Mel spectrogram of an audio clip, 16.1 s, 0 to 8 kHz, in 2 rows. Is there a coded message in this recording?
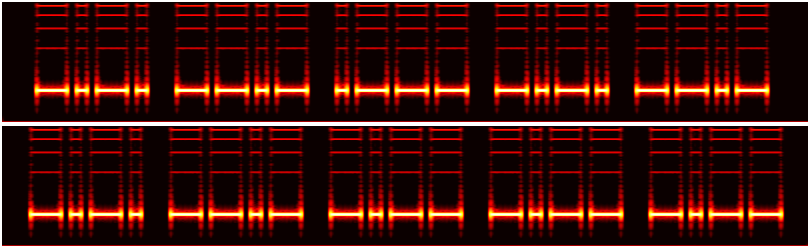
Yes: Morse code from 0.3 to 15.9 s, heard as a keyed tone, about 12 wpm, 800 Hz. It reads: CQJCQ CQYYY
